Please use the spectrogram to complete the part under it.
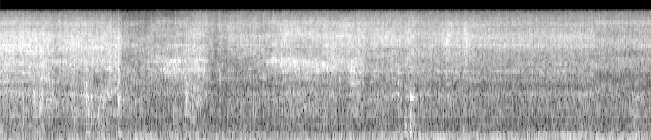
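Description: Spicy wild boar stir-frying in its own rendered fat, a steady broadband sizzle and hiss with faint clinks of stirring, close and continuous throughout.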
